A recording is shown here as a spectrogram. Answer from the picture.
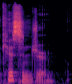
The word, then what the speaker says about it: Kissinger: And out steps Kissinger. – 那在这边你也有稍微注意到，比如说美国人念基辛吉，他们会念 Kissinger，我也会念 Kissinger。但是校长他是瑞典人，所以他就把那个 G 念成 G，呃，所以他他就一直念成 Kissinger，Kissinger。类似像这样子，他把那个 ger 放在一起，而不是念 ger。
